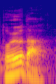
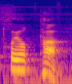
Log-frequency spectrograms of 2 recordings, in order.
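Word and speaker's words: Toyota: 생각에는 발음이 2 어 일본에선 토닥 아 뭐 도요다 이렇게 발음을 한 듯 미국에선 돌아가 되게 어려운 발음 이라서 글로벌로 봤을 때 그걸 토요타 서양인들 한텐 토요타 라는 발음이 더 쉬워서 라는 얘기 라지 있구요 또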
